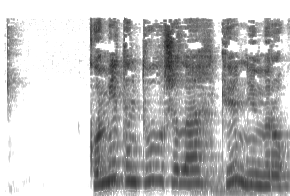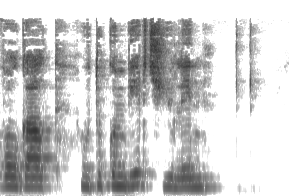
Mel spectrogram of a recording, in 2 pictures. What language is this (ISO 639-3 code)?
chm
